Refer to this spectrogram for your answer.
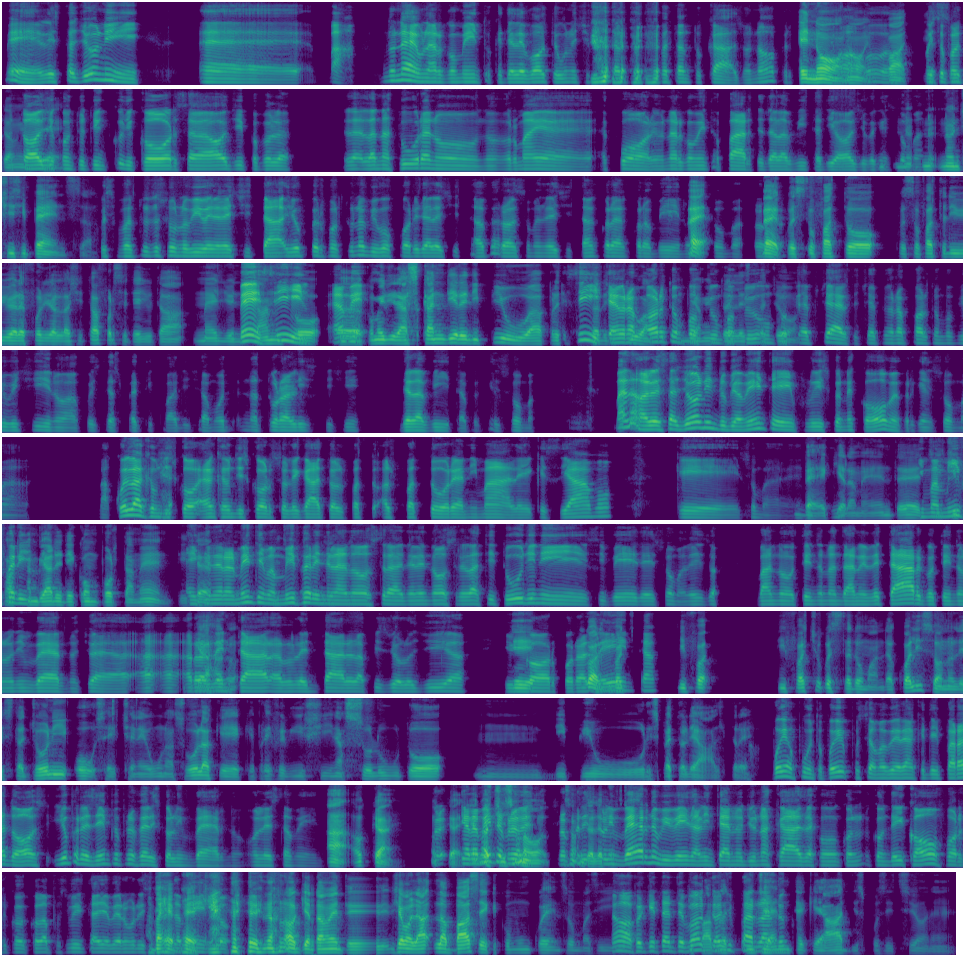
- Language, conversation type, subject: Italian, podcast, Come influiscono le stagioni sul tuo umore?
- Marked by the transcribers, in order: drawn out: "ehm"; chuckle; "assolutamente" said as "assutamente"; "proprio" said as "popio"; other background noise; "proprio" said as "propio"; "insomma" said as "nsomma"; unintelligible speech; "guarda" said as "guara"; tapping; laughing while speaking: "Eh beh, eh beh è chia"; chuckle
